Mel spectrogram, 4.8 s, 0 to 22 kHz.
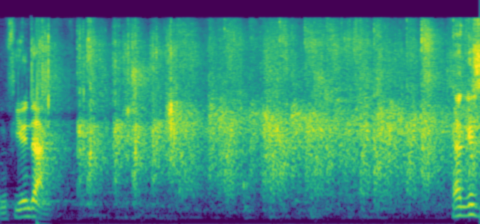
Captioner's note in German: Beifall BÜNDNIS 90/DIE GRÜNEN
